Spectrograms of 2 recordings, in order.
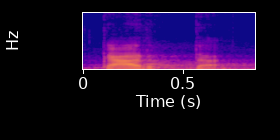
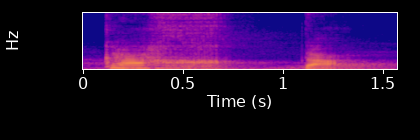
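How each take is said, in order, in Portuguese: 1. O R final soa como outra fala regional. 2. O R final soa como a fala do Rio de Janeiro. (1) "Tem outros lugares que vai falar carta" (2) "Rio de Janeiro, eles vão falar assim"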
